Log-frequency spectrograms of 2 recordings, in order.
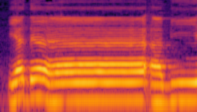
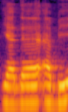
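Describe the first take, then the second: First: The vowel before abi is held long. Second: The vowel before abi is kept short. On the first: "jika kita membacanya dengan panjang" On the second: "dibaca dengan pendek, hanya dengan dua harokat saja"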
